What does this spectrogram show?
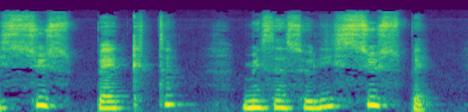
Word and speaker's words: suspect: Alors, ça se lit, ça s'écrit suspect, mais ça se lit suspect. On ne prononce pas le C et le T.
